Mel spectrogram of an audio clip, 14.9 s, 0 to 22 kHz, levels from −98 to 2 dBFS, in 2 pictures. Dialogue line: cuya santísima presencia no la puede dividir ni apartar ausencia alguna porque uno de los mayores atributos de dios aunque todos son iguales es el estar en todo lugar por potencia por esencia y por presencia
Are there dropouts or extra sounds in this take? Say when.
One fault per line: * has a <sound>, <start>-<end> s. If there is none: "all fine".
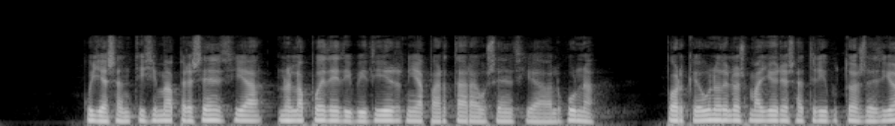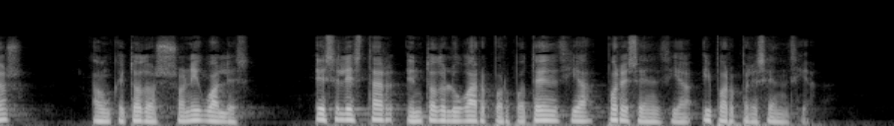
all fine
